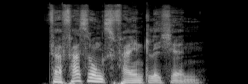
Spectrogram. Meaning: inflection of verfassungsfeindlich: 1. strong genitive masculine/neuter singular 2. weak/mixed genitive/dative all-gender singular 3. strong/weak/mixed accusative masculine singular
- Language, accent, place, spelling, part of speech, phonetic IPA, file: German, Germany, Berlin, verfassungsfeindlichen, adjective, [fɛɐ̯ˈfasʊŋsˌfaɪ̯ntlɪçn̩], De-verfassungsfeindlichen.ogg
